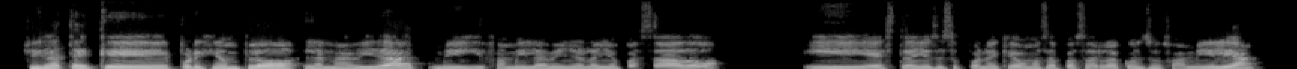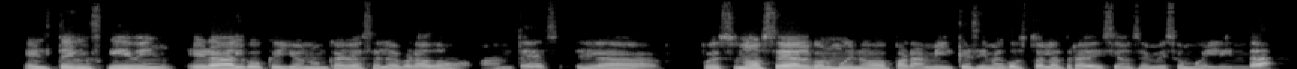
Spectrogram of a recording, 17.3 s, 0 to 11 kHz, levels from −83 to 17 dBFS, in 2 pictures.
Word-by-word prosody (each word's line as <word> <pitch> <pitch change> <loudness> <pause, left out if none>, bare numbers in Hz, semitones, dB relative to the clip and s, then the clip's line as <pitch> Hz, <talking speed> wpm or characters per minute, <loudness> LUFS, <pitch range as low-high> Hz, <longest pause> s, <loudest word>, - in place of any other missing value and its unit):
Fíjate 295 +2 +4
que, 215 -4 +6
por 225 -1 +1
ejemplo, 275 +8 +4
la 240 -2 -2
Navidad, 220 +7 +2
mi 225 -7 -3
familia 205 +3 -2
vino 230 0 -2
el 225 - -4
año 225 0 -3
pasado 205 - -1 0.5
y 215 -3 -1
este 195 +3 -2
año 220 0 -1
se 220 - -5
supone 200 0 -6
que 200 - -3
vamos 200 +2 -3
a 205 - -2
pasarla 195 -1 -4
con 210 0 -5
su 200 0 -6
familia. 200 +10 0 0.4
El 215 -1 -2
Thanksgiving 270 +3 +1
era 225 0 +4
algo 235 +1 +2
que 215 -2 -3
yo 200 0 -3
nunca 210 +1 -3
había 205 -1 -1
celebrado 200 +2 -3
antes. 225 +7 -8
Era, 200 -3 -2 0.3
pues, 200 -1 -4
no 215 +2 +4
sé, 210 -1 +3
algo 205 +2 +4
muy 210 -1 0
nuevo 205 +1 -1
para 185 -2 -2
mí 200 +1 -3
que 230 +1 -3
sí 245 +2 -2
me 275 - -3
gustó 210 -6 -2
la 210 0 -1
tradición, 190 -3 -3
se 195 0 -7
me 190 - -5
hizo 200 +2 -7
muy 195 -1 -6
linda. 195 +5 -1
210 Hz, 185 wpm, -19 LUFS, 200-230 Hz, 0.5 s, que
